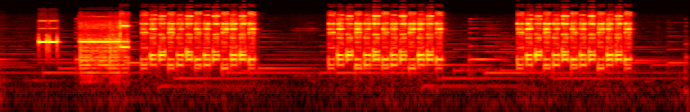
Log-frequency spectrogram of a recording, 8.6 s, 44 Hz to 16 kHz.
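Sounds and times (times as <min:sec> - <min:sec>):
fast warbling electronic mobile phone ringtone melody: 0:00.5 - 0:03.3, 0:04.2 - 0:05.6, 0:06.5 - 0:08.0
shorter beeps and chirpy tones from other mobile phones: 0:00.5 - 0:03.3, 0:04.2 - 0:05.6, 0:06.5 - 0:08.0.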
